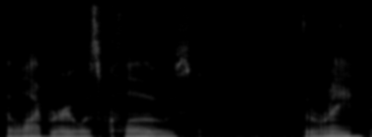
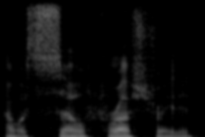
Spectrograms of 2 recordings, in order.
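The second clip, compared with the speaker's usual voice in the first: ordinary delivery, nothing marked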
